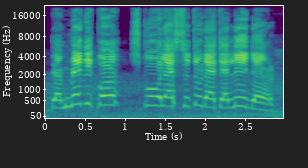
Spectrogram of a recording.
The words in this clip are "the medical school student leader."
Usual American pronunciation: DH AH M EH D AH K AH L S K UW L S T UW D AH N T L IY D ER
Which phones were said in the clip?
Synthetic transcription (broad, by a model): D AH M EH D AH K AH L S K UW L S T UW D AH T L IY D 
